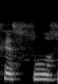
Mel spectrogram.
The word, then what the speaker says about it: Jesus: you my name is jesus you are not going to tell him jesus you have to pronounce jesus is not grandero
